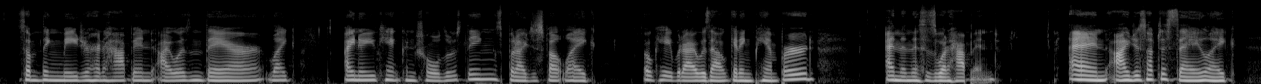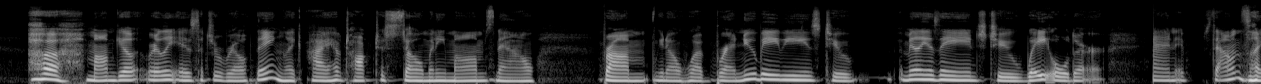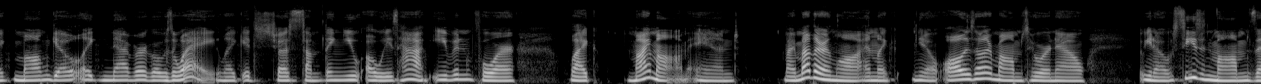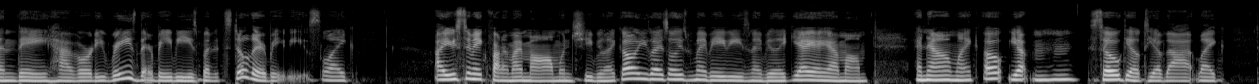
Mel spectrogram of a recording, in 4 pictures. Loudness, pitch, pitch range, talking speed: -21 LUFS, 185 Hz, 175-210 Hz, 195 wpm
